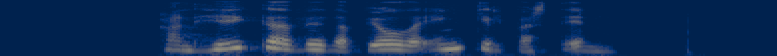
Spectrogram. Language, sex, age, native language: Icelandic, female, 40-49, Icelandic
